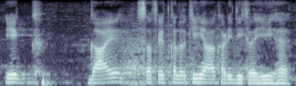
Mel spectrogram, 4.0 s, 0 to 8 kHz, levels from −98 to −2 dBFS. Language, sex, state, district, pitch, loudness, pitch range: Hindi, male, Gujarat, Valsad, 130 Hz, -14 LUFS, 120-140 Hz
